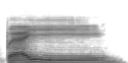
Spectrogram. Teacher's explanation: nunnya dibaca gunnah, ya, nun tasdid ditahan 2 harokat kurang lebih.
